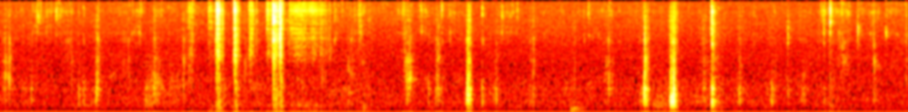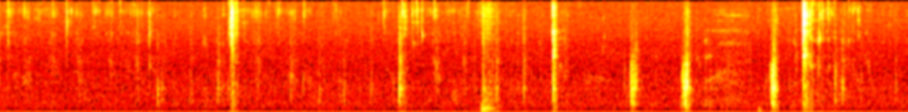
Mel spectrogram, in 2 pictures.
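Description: Close-up chewing of hard, dry clay-pot pieces coated in white khadi chalk and clay crumbs, with sharp crunches at irregular intervals, a second or two apart.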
